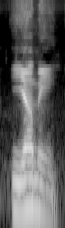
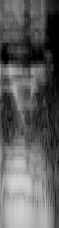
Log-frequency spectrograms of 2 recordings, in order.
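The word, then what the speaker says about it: Yomi: Yummy is how you would pronounce it. Not yumi. It'd be y o m i.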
